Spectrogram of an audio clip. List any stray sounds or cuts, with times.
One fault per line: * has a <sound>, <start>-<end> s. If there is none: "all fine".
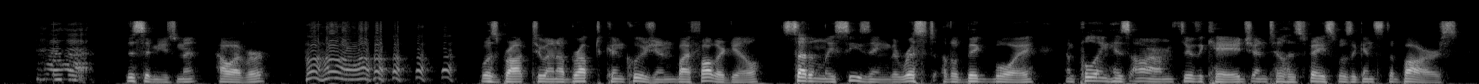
* has a laugh, 0.4-1.0 s
* has a laugh, 3.0-4.6 s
